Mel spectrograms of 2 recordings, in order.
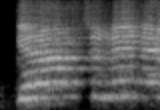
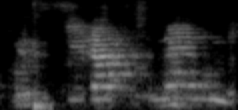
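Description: First: It is shouted loudly and drawn out. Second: It is said at normal speaking volume.

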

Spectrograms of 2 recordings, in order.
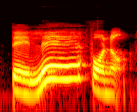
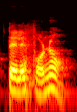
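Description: First: The stress is on the second syllable. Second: The stress is on the fourth syllable. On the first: The speaker calls it right. "Si fuese le" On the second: The speaker calls it wrong. "Y si fuese no"

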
